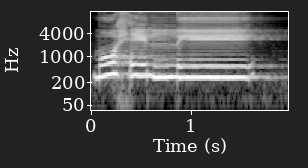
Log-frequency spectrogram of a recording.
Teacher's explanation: Sebab huruf ini adalah huruf mad, huruf ya sukun. Ya sukun didahului kasrah maka panjang dua harakat. Muhilli. Namun pada kalimat ini dibaca dua harakatnya hanya saat berhenti saja. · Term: mad thobi'i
